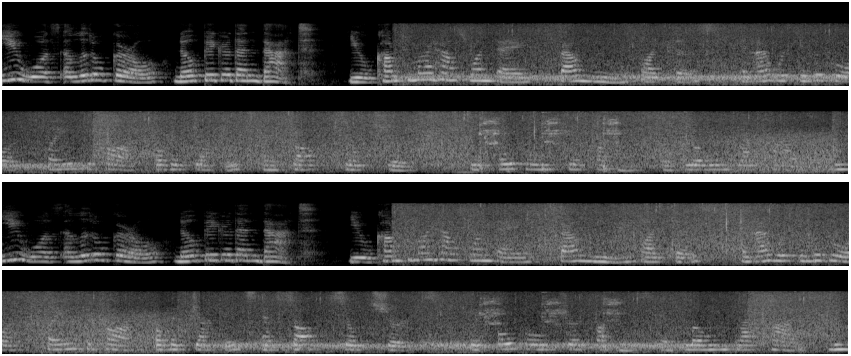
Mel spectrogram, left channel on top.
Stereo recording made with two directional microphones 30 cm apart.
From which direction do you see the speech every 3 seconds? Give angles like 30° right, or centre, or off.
50° left, 20° left, 10° right, 40° right, 50° right, 60° right.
